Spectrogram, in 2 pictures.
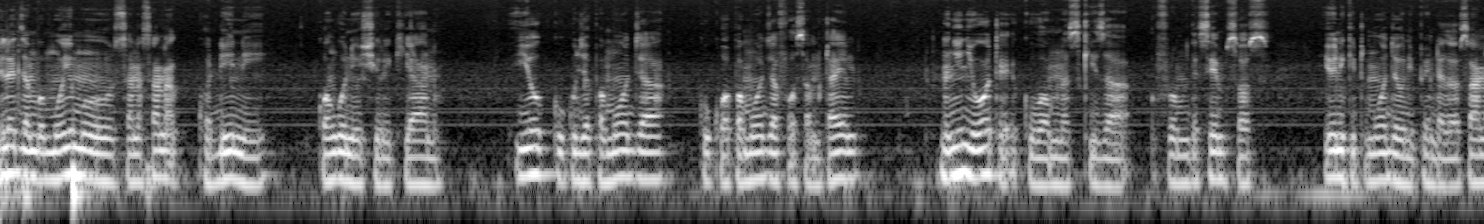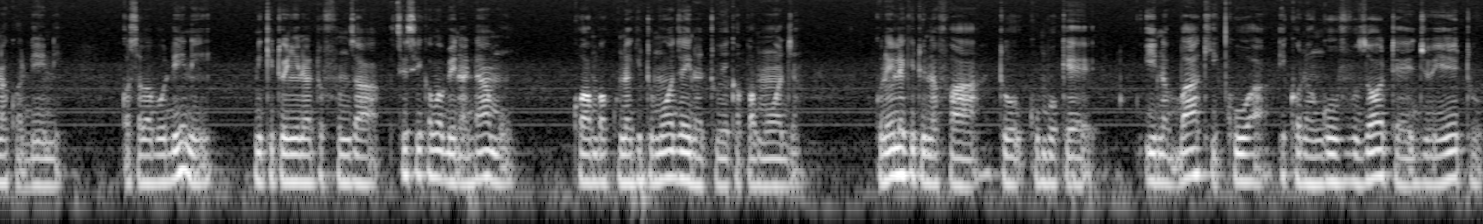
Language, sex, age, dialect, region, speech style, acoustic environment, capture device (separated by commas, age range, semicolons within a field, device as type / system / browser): Swahili, male, 25-34, Kenya - Nairobi Sheng-influenced, Kenya, focused; relaxed, silence, desktop / Windows / Chrome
